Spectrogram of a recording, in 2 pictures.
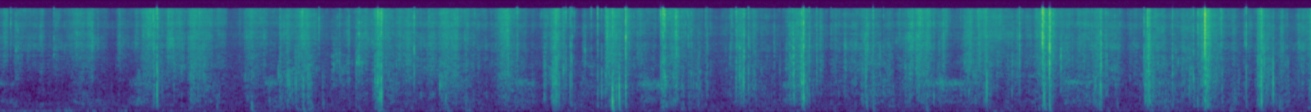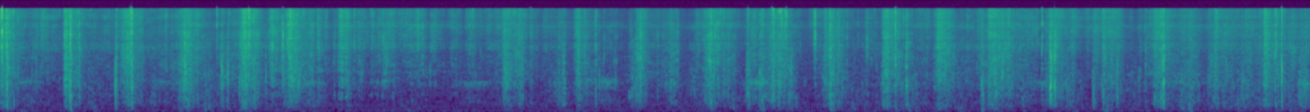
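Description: Footsteps crunching through dry leaf litter and twigs on a forest floor at a walking pace, as a continuous run of irregular crackles with a few sharper snaps.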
